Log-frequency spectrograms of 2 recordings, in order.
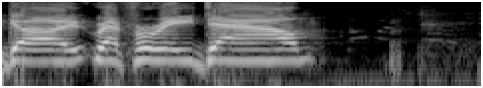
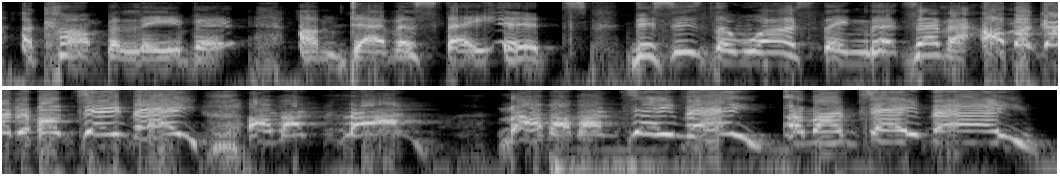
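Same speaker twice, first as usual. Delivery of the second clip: imitating excited kid; 12 semitones higher than usual. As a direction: play the sobbing kid who spots himself on TV and shrieks to Mum. Voicing crying kid who sees himself.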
